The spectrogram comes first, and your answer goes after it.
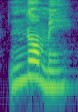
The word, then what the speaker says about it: GNOME: orgullosamente de origen mexicano nome que se escribe nome en que es gnome3 es un entorno de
